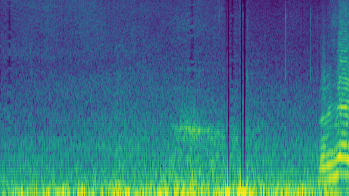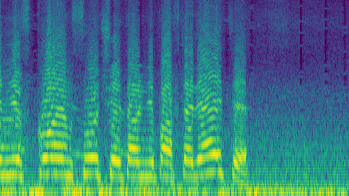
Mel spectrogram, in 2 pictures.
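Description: Rough sea waves surge and crash against the shore.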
